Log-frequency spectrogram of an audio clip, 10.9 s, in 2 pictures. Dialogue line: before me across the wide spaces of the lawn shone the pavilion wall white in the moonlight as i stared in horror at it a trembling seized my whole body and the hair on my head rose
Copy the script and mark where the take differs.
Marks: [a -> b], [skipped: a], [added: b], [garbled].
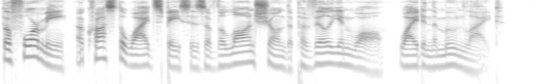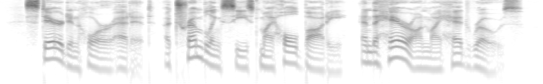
before me across the wide spaces of the lawn shone the pavilion wall white in the moonlight [skipped: as i] stared in horror at it a trembling seized my whole body and the hair on my head rose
